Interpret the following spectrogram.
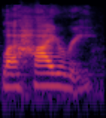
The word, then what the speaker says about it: Lahiri: it's ayanamsha um and lahiri is said like lahar lahiri lahiri so if it's hard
